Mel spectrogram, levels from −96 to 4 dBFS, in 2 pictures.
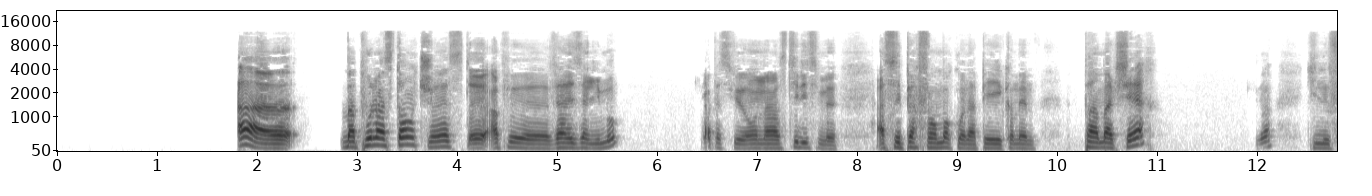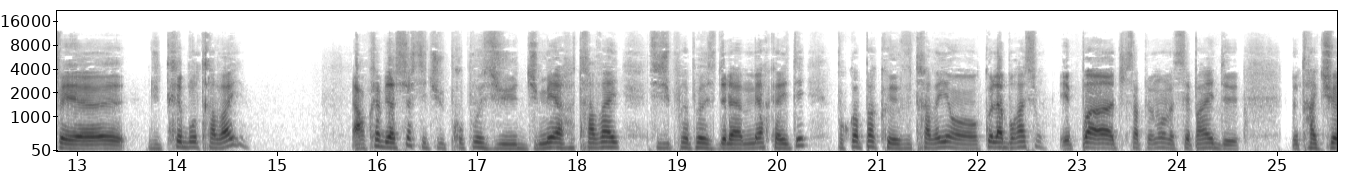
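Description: At 2.58 s a gap between stream segments drops a hard-edged hole of about 12 ms into the speech. Two 6-second segments' timestamps fail to meet, so the player inserts silence. Unlike a dropout, nothing is missing; what follows simply arrives slightly late.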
